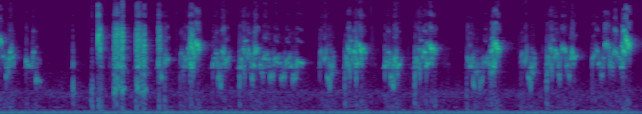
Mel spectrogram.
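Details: Young pet budgerigar warbling for attention beside a quiet older companion: dense, continuous chattering twitter of squeaky chirps and buzzy notes, with a low steady hum in the background.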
